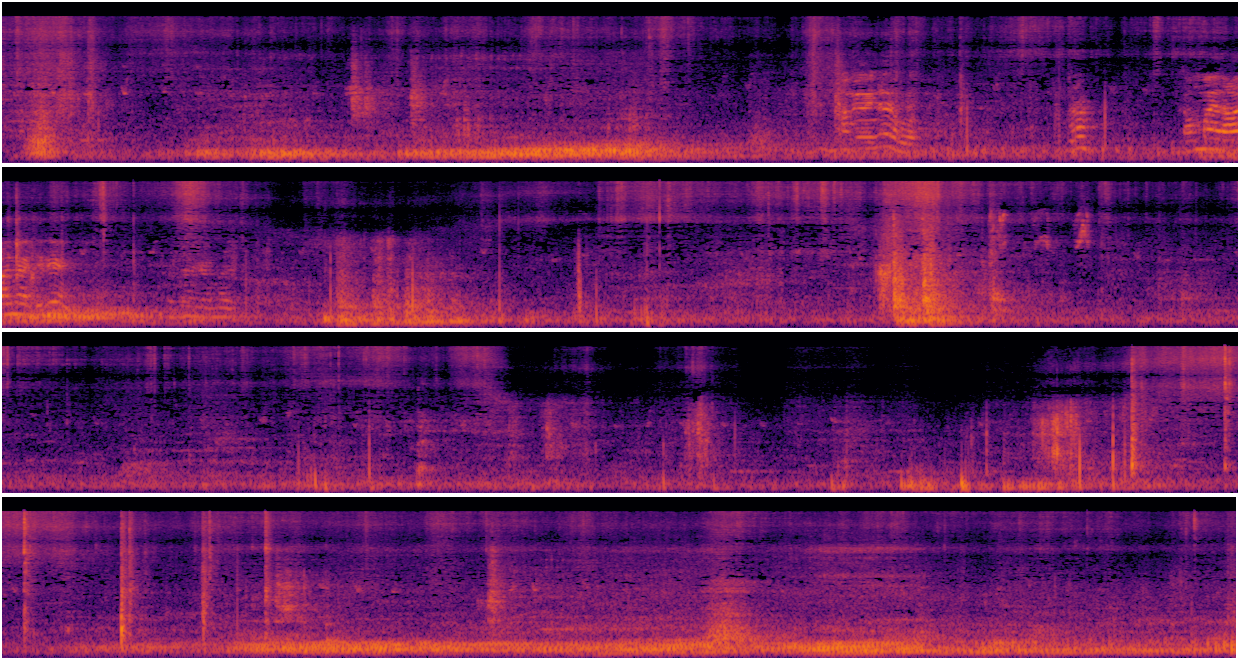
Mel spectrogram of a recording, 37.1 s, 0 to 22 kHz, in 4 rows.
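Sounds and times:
water buffalo noisy puffs: 0:27.3 - 0:37.0
water buffalo low sound: 0:31.0 - 0:36.0.

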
